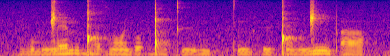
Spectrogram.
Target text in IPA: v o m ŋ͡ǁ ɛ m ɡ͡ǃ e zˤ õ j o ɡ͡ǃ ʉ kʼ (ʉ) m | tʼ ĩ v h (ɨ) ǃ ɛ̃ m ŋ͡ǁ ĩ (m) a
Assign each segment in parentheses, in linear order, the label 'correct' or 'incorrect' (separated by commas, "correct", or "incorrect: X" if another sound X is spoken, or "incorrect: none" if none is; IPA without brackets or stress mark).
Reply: incorrect: ɨ, correct, incorrect: pʼ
